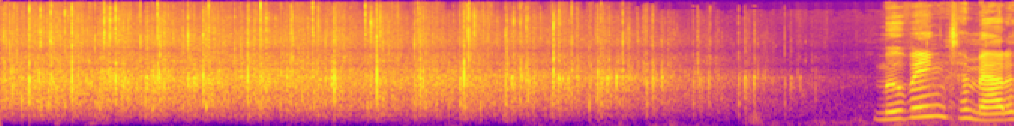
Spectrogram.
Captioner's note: applause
